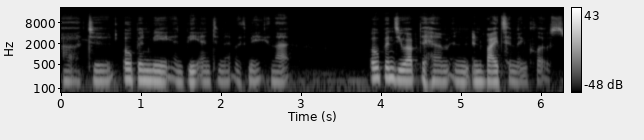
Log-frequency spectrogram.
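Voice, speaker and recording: A woman in an American accent with a very deep, low pitch, a dark, mellow tone, somewhat breathy, monotone and flat in intonation, with big swings in loudness. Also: moderate pace. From US Midwest (Springfield, Missouri). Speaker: student, former ministry intern. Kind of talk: casual interview testimony.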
